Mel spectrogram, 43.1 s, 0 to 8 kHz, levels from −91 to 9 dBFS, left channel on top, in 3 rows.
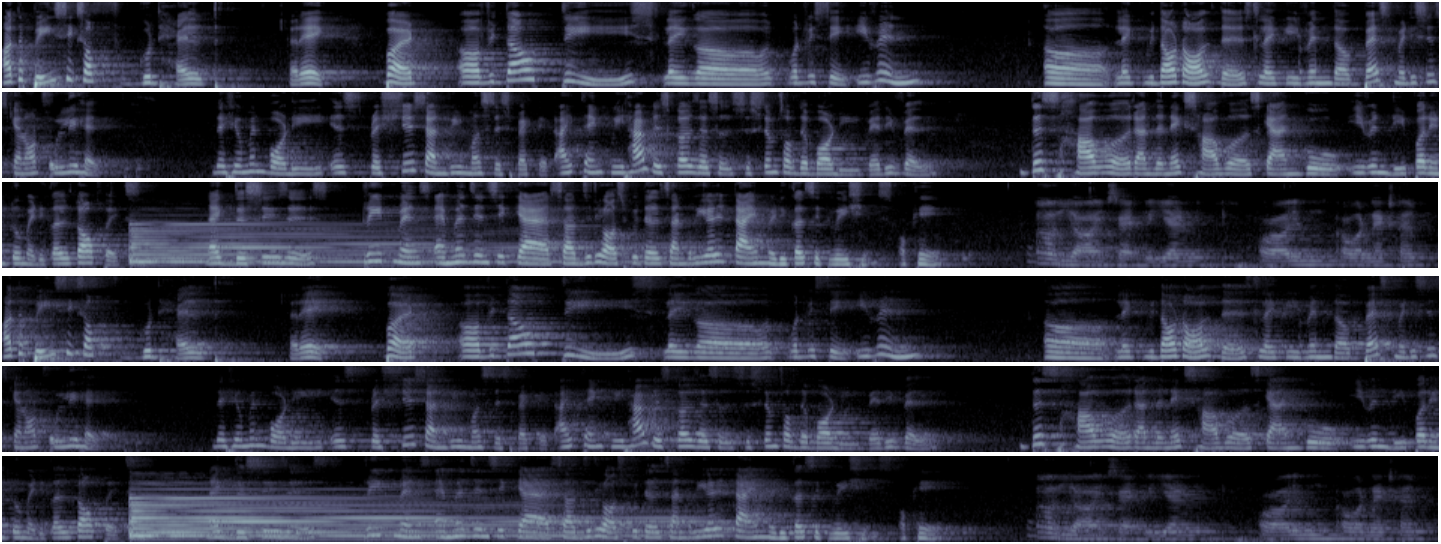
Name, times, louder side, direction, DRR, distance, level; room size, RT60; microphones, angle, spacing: voice 1, 0.0-2.0 2.9-3.3 3.8-4.2 4.5-9.2 10.4-15.3 16.5-23.7 24.5-30.1 30.8-31.9 32.3-37.6 37.9-38.1, left 5 dB, 75° left, 13 dB, 0.5 m, -33 dB
sound 1, 30.0-36.2, right 5 dB, 65° right, 0.6 m, -36 dB
voice 2, 39.0-40.8 41.3-42.9, left 2 dB, 35° left, 7 dB, 1.5 m, -46 dB
24.5 x 14.0 x 7.7 m, 1.4 s
head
